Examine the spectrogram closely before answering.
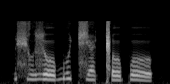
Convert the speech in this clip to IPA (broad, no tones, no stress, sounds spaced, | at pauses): ɕ o̤ z o b o̤ t͡ɕ æ̤ ǁ o p o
